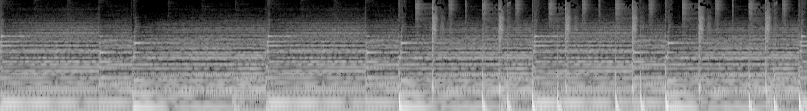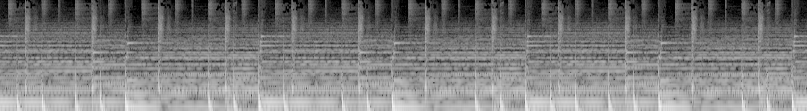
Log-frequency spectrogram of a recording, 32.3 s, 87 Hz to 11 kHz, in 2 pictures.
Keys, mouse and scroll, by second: 0.2 scroll up 1, 0.3 click, 0.8 scroll down 1, 1.1 middle click, 1.3 click, 1.7 scroll down 1, 1.8 click, 2.5-3.0 scroll up 2, 2.7 middle click, 3.0 click, 3.8 scroll down 1, 3.9 shift+middle click, 4.6 scroll up 1, 4.7 click, 5.5 middle click, 5.6 click, 5.9 scroll down 1, 6.0 middle click, 6.2 click, 6.5 scroll up 2, 6.7 scroll down 1, 6.9 middle click, 7.3-7.6 scroll up 1, 7.6 middle click, 7.7 click, 7.9 scroll down 2, 8.0 middle click, 8.5 click, 8.8 scroll up 2, 8.9 click, 9.2 middle click, 9.3 click, 9.8 scroll down 2, 9.9-10.9 middle drag, 10.9 scroll up 3, 11.0 shift+middle click, 11.2 click, 11.5 middle click, 11.6 click, 12.1 shift+middle click, 12.3 click, 12.7 shift+middle click, 12.8 click, 13.2 scroll down 2, 13.4 middle click, 13.5-13.9 scroll up 2, 13.7 shift+middle click, 14.0 click, 14.7 scroll down 2, 14.8 middle click, 15.1 shift+middle click, 15.4-17.5 scroll up 1, 17.5-18.5 scroll up 1, 20.3 scroll up 2, 20.4-22.1 middle drag, 22.1 click, 22.3 middle click, 22.5 f, 22.7 shift+middle click, 23.6-25.1 drag, 25.1 middle click, 25.2 click, 25.6 shift+middle click, 25.7-27.0 drag, 27.0 shift+middle click, 27.1 click, 27.9 shift+middle click, 28.0 click, 28.3 middle click, 28.4 click, 28.7 shift+middle click, 29.1 scroll up 1, 29.2 click, 29.5 scroll down 1, 29.6 middle click, 29.7 scroll up 2, 29.8 click, 30.3 scroll down 1, 30.6 click, 30.9 shift+middle click, 31.1 click, 31.3 shift+middle click, 31.5 click, 31.8 shift+middle click, 32.2 scroll up 1.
